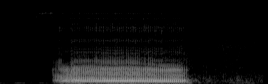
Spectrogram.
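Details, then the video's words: French Bulldog puppy Semyon, three months old, gives a single sustained snore lasting about a second and a half, a deep, buzzing, even drone that starts and stops abruptly in a quiet room. "Как храпит французский бульдог"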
